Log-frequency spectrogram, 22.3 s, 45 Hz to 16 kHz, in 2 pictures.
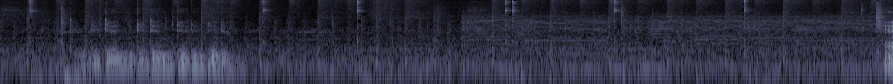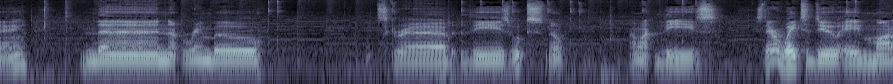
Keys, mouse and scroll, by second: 3.3-4.6 drag, 6.4 click, 14.5 click, 15.9 right click, 16.5 c, 17.8 right click, 18.2 right click, 18.6 c, 21.7 click.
